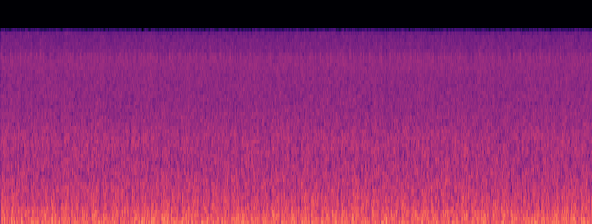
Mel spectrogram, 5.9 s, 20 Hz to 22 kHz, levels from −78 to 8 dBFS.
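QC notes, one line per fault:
No faults found in this speech clip on listening.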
